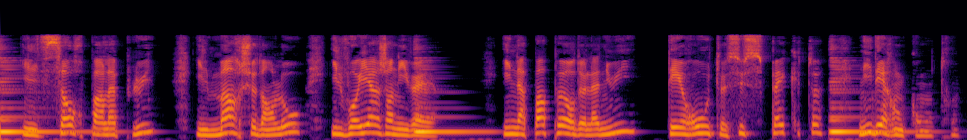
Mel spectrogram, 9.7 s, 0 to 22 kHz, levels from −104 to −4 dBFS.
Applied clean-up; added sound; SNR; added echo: classical method log-MMSE.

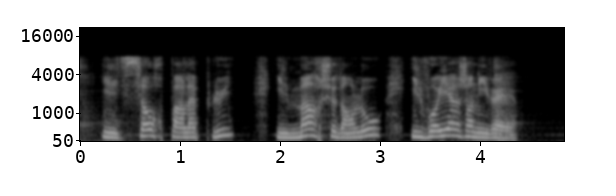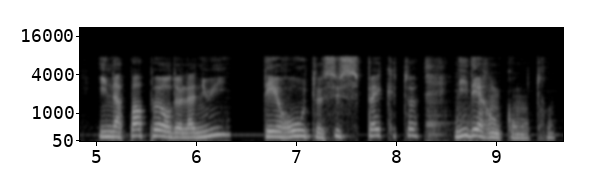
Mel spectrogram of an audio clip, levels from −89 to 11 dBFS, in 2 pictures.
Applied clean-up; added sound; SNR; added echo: neural separator model SepFormer DNS4.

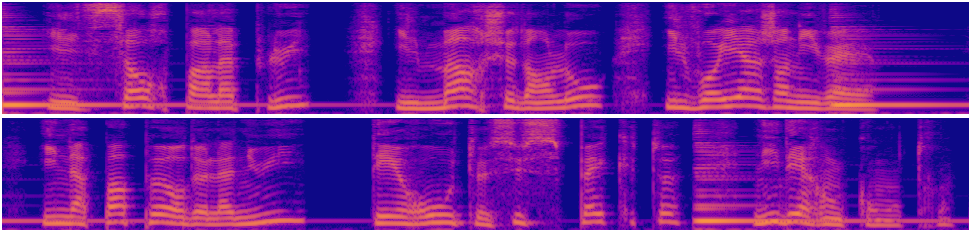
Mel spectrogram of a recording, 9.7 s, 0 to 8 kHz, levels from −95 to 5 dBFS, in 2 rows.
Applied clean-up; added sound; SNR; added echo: none; Dishes, pots, and pans; 3 dB; none.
